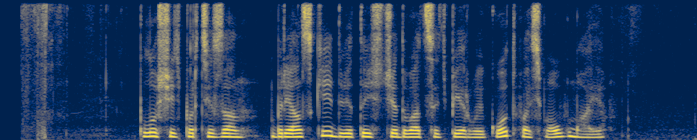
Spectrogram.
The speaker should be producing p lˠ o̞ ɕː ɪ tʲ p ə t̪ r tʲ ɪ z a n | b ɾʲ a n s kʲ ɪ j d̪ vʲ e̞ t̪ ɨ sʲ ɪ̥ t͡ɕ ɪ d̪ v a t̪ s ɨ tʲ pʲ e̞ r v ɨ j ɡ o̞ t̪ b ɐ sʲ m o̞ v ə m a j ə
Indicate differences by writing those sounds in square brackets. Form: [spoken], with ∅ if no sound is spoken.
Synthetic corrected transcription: p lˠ o̞ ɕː ɪ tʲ p ə [∅] r tʲ ɪ z a n | b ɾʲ a n s kʲ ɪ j d̪ vʲ e̞ t̪ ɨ sʲ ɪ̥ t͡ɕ ɪ d̪ v a t̪ s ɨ tʲ pʲ e̞ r v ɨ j ɡ o̞ t̪ [v] ɐ sʲ m o̞ v ə m a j ə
